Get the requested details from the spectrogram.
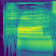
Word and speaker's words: pawn: Can I specify for people who don't share your specific accent that you did say pawn stars and not porn stars, which is exactly how you pronounce that.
